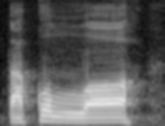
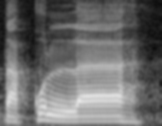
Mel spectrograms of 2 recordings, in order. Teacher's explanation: Nah, terus dari sini lafaz Allah dibaca dengan tafkhim tebal karena sebelum lafaz Allahnya berharakatnya dhammah. Ketika lafaz Allah harakat sebelumnya dhammah atau fathah dibaca tafkhim tebal pakai o.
